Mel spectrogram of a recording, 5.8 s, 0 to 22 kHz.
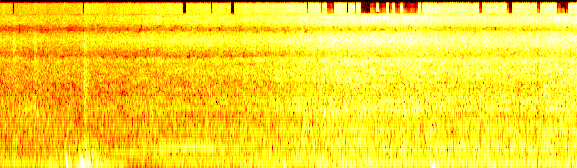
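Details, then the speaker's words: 1995 31-foot Silverton yacht, starboard Mercruiser engine under rebuild, cranked from below: brief cranking bursts, then catches and settles to a steady low drone; starts hard, throttle must be fully depressed, owner suspects fuel-air mixture needs more fuel-system adjustment. "I think I still got a few more adjustments to do with the fuel system, because I have to pretty much depress the throttle completely to crank it up."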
